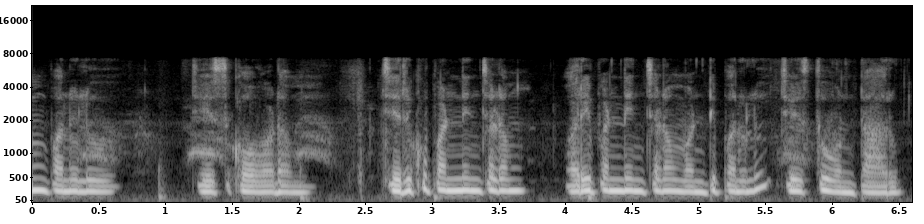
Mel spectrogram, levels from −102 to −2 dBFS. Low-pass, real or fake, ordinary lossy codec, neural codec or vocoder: 7.2 kHz; real; none; none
